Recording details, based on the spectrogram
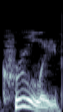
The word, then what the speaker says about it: Crowley: And I've got a British friend, by the way, who says he probably pronounced it cruelly because he liked, you know, people to think that he was cruel. He called himself the Great 666. Whatever. I've heard Crowley rhymes with holy, but whatever.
